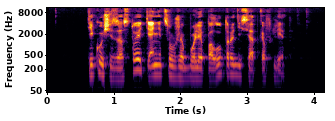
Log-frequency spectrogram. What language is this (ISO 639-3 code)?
rus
